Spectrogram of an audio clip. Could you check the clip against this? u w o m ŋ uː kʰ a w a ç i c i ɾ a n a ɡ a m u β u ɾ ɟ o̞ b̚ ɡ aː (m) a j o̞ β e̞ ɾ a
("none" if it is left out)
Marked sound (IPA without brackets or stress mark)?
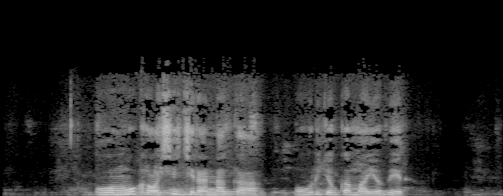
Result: m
